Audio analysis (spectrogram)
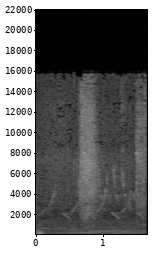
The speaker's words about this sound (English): We still hear birds. That won't last long.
